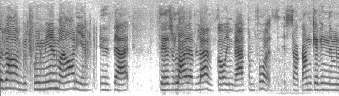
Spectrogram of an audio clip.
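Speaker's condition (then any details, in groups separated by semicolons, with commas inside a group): Cerebral palsy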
